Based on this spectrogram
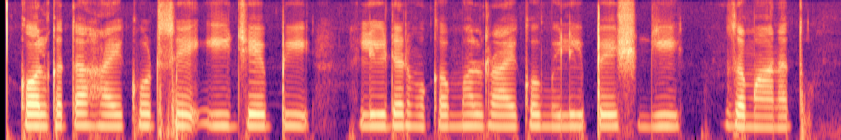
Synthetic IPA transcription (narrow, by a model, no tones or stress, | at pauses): kɔːlkət̪aɦaːikoːɾʈseiːd͡ʒeːpi | liːɖəɾmʊkəmːəlɾaːjkomɪlipeːʃɡizɐmaːnət̪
